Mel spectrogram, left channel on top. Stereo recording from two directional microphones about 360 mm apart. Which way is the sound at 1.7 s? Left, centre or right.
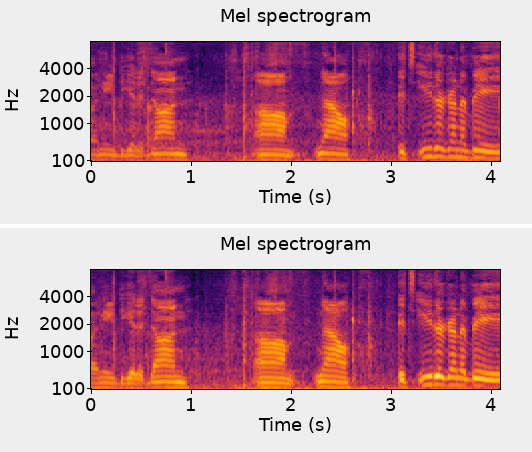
Centre.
